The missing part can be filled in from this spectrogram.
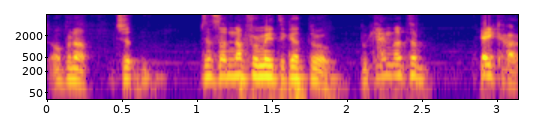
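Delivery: very hectic, frantic, frenzied delivery. A character in a role-play scene addresses people at a fence; very hectic tone. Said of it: "In a very hectic tone".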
